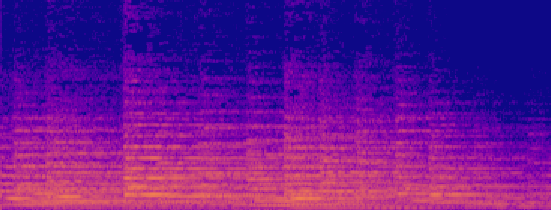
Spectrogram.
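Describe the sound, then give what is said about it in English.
Wedding church bells peal continuously, a dense, ringing wash of overlapping tones with a few brighter strikes standing out, loud and steady throughout with no voices. “We have a final hurdle in the shape of Lady Catherine, and then the wedding bells ring at last.”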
